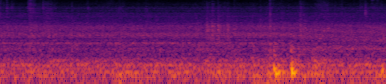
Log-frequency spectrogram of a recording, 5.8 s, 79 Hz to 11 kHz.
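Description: JR Central 313-series electric train running along the track, a steady rumble of wheels on rail. Two sharp knocks come about four seconds in, wheels passing over the track.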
